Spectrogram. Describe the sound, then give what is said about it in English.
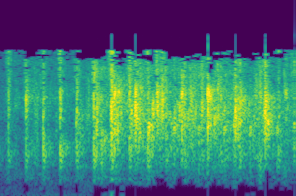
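A round of applause from a group fills the whole three seconds with a dense, steady patter of many hands clapping, fairly loud and without talk. “Round of applause for everybody”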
